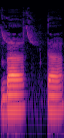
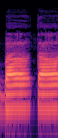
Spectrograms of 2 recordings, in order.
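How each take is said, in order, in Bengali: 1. স্বরগুলো ছোট আর তাড়াতাড়ি বলা হয়। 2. স্বরগুলো লম্বা করে টেনে বলা হয়। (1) "শুধু তাড়াতাড়ি বলে দেবেন" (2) "এমনি টান দিয়ে বলবেন না"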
